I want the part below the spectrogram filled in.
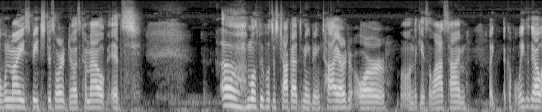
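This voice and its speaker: A woman's voice: mid-range voice, fairly bright tone. A young adult woman talking casually in a rambling vlog monologue, laughing often and breaking off to apologize. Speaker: vlogger.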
